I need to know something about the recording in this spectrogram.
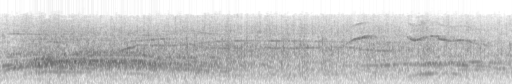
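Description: A live audience applauds loudly and steadily, a dense wash of clapping with scattered cheers and whistles rising over it, sustained without a break.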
